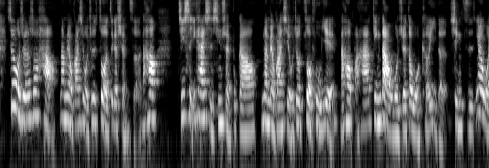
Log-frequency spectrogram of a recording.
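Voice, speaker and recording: Amid noticeable background noise, a woman talks at a very fast pace in a Taiwanese accent, with medium pitch and lively intonation. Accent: Taiwanese Mandarin. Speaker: luxury marketing graduate student. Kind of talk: casual chat.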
